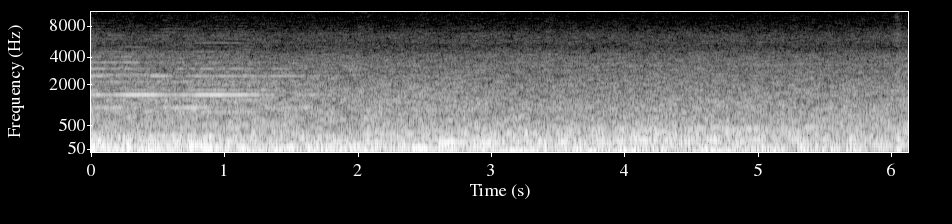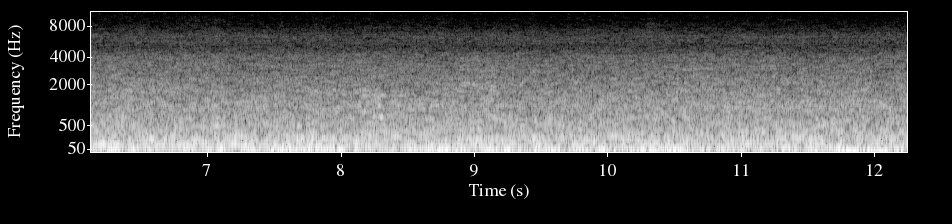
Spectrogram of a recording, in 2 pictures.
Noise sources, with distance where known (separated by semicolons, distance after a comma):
car horn, far; person or small group talking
